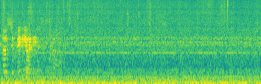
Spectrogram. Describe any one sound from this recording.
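An aircraft cabin rumbles steadily as a plane rolls along a runway.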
